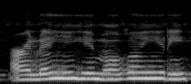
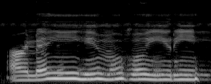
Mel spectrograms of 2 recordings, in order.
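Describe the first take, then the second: The two takes are said the same way.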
